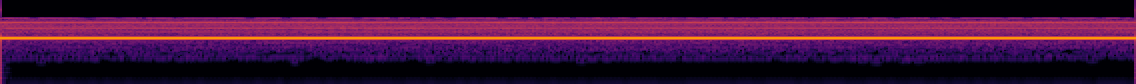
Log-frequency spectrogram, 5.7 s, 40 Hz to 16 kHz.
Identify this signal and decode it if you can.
Emergency Alert System (SAME) tones (the 1050 Hz attention tone). It is heard from 0.9 to 5.1 s.
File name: eas / KUSO / KUSO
